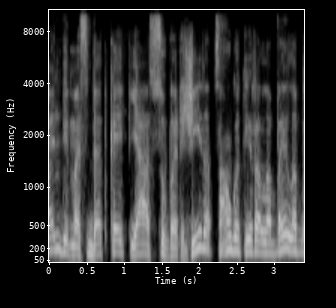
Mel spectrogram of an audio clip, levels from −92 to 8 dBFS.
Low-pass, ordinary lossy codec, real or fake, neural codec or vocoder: 9.9 kHz; MP3, 96 kbps; fake; vocoder, 44.1 kHz, 128 mel bands every 512 samples, BigVGAN v2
